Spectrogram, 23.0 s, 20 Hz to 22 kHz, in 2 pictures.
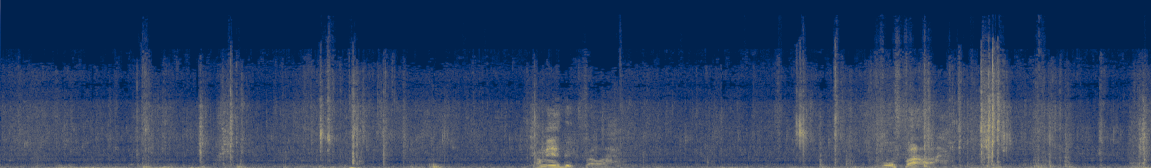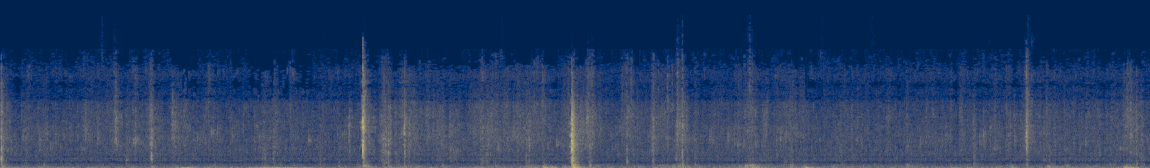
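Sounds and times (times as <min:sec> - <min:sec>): low rumble: 0:00.0 - 0:16.4.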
